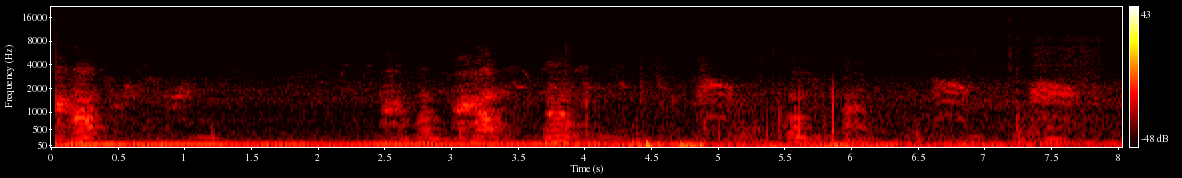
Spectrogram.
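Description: Bronze peafowl give short, harsh, nasal calls in scattered bursts over a steady low machine hum.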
